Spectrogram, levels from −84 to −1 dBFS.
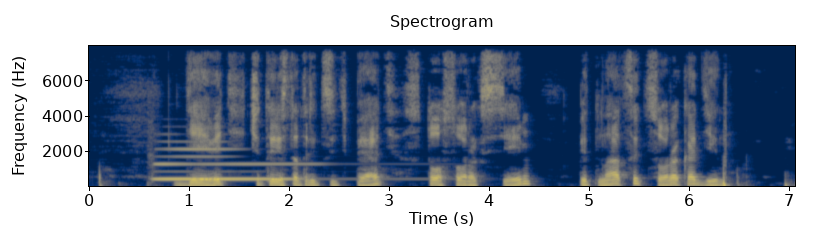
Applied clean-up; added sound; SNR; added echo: classical method log-MMSE.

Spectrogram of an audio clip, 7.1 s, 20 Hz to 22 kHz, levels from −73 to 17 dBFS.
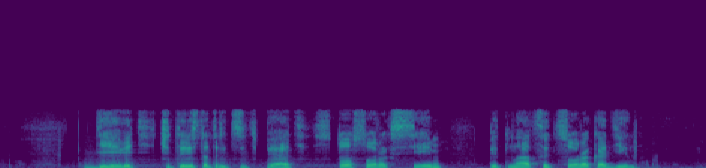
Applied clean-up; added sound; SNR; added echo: neural separator model SepFormer DNS4.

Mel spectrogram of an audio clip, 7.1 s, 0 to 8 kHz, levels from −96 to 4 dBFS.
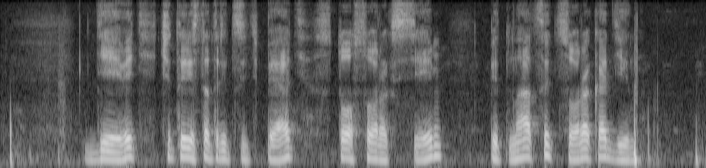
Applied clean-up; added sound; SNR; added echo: none; none; none; none.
